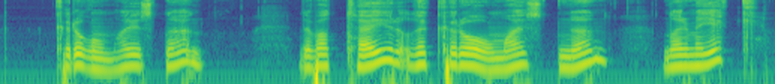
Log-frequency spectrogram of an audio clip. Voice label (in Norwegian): kramar i snon, Numedalsmål; Uttrykk; Vêr og føre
